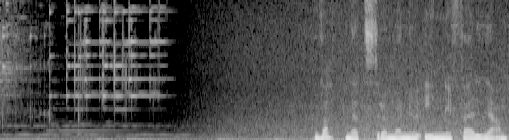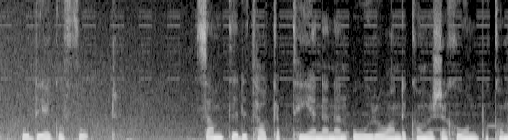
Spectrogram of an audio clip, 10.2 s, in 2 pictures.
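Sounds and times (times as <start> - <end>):
cutlery ashtrays glass and porcelain shattering on floor: 0.0 - 1.8
speech: 3.1 - 6.1, 7.1 - 10.1.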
